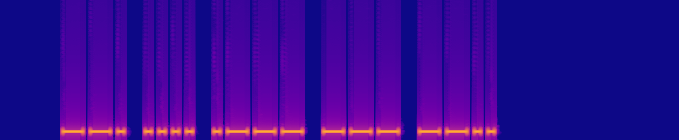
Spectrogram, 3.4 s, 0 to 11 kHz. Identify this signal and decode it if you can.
Morse code, heard as a keyed tone, about 36 wpm, 690 Hz. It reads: GHJOZ
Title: Code Groups - 5 Letters - 35wpm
